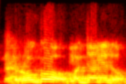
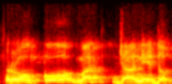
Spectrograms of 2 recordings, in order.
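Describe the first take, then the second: First: "रोको", a break, then "मत जाने दो" run together; slow "रोको" set apart, "मत" joined to "जाने दो"; pause after रोको. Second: "रोको मत जाने दो" very slow, a gap after each word; word-by-word pauses. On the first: Teacher giving the second comma reading, pause after "रोको". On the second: Teacher showing students how a comma changes the sentence, slow separated words. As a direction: spell out "रोको मत जाने दो" slowly, setting "मत" apart from "जाने दो". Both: Shown as a demonstration. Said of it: "comma कहाँ add करें".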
